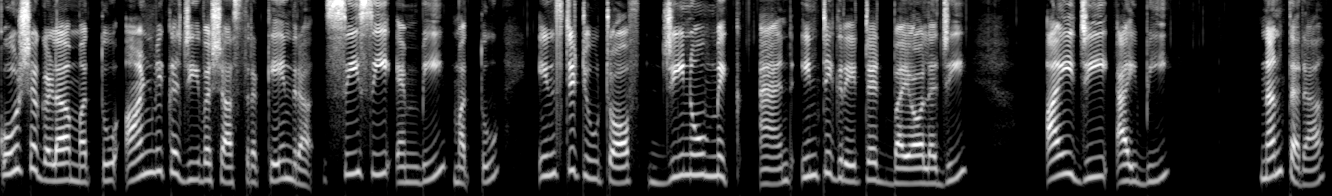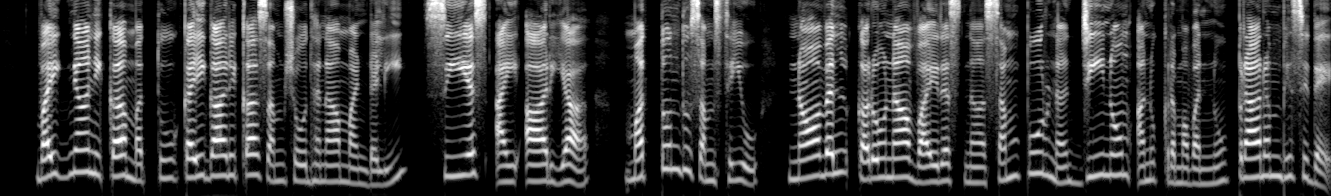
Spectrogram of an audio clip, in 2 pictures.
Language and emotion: Kannada, neutral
